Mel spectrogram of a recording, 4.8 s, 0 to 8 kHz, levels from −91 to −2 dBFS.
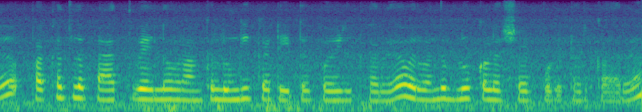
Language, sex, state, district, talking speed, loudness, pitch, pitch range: Tamil, female, Tamil Nadu, Chennai, 185 wpm, -17 LUFS, 235 Hz, 220-250 Hz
